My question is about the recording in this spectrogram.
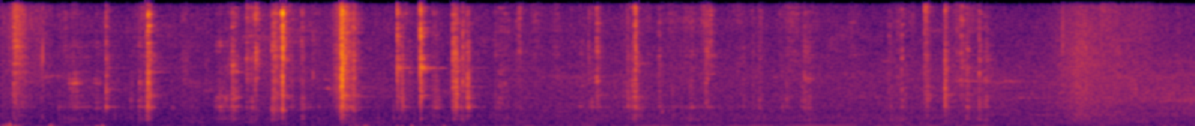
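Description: Light metallic clicks and taps of a bent wire pan support being hooked onto the rim of a stainless steel wood gas camp stove, most of them in the first three seconds.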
